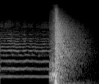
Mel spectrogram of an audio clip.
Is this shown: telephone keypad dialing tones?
no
